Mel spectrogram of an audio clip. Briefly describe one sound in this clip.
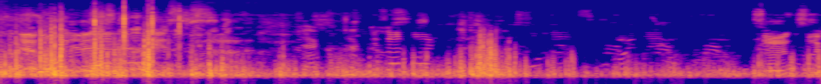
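A group of young men and women chat casually nearby outdoors.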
